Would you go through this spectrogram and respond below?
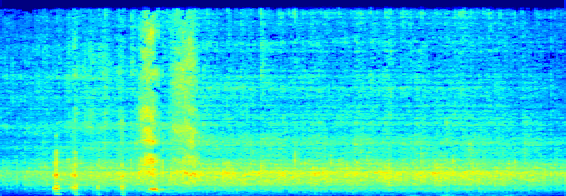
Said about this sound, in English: That was perfect. I just have to add some applause.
